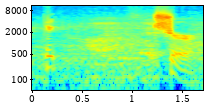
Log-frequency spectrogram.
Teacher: I have the k sound, but I don't release it. So it's a stop sound. I stop the air.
